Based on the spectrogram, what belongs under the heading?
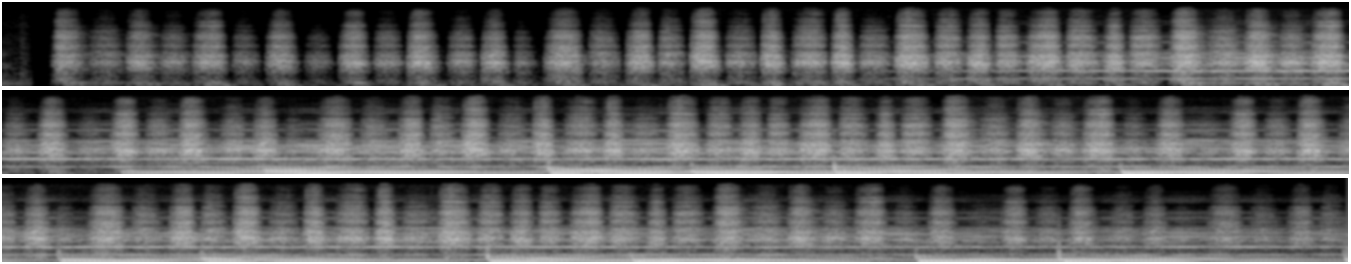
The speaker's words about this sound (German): Einfach nur, dass man noch mal einen Eindruck davon bekommt, wie sich da das Geräusch des Atmens und ja eben auch die Persönlichkeit, die das sich im Atmen ausdrückt, mit der Musik verbindet.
